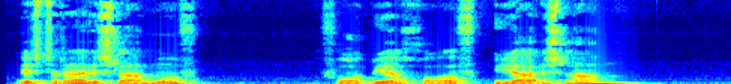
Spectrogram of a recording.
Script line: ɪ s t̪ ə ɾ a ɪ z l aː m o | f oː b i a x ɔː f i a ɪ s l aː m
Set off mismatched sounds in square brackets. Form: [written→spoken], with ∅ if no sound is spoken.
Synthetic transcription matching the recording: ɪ s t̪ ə ɾ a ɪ [z→s] l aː m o | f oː b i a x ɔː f [i→j] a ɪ s l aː m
